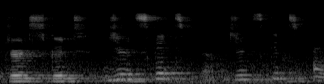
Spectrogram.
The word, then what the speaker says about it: jrdsctt: I want to say it the way, how do you say it without vocals? Or without vowels? It'd be just like jrdsctt.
